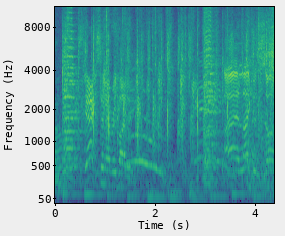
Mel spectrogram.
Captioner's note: patrons applauding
